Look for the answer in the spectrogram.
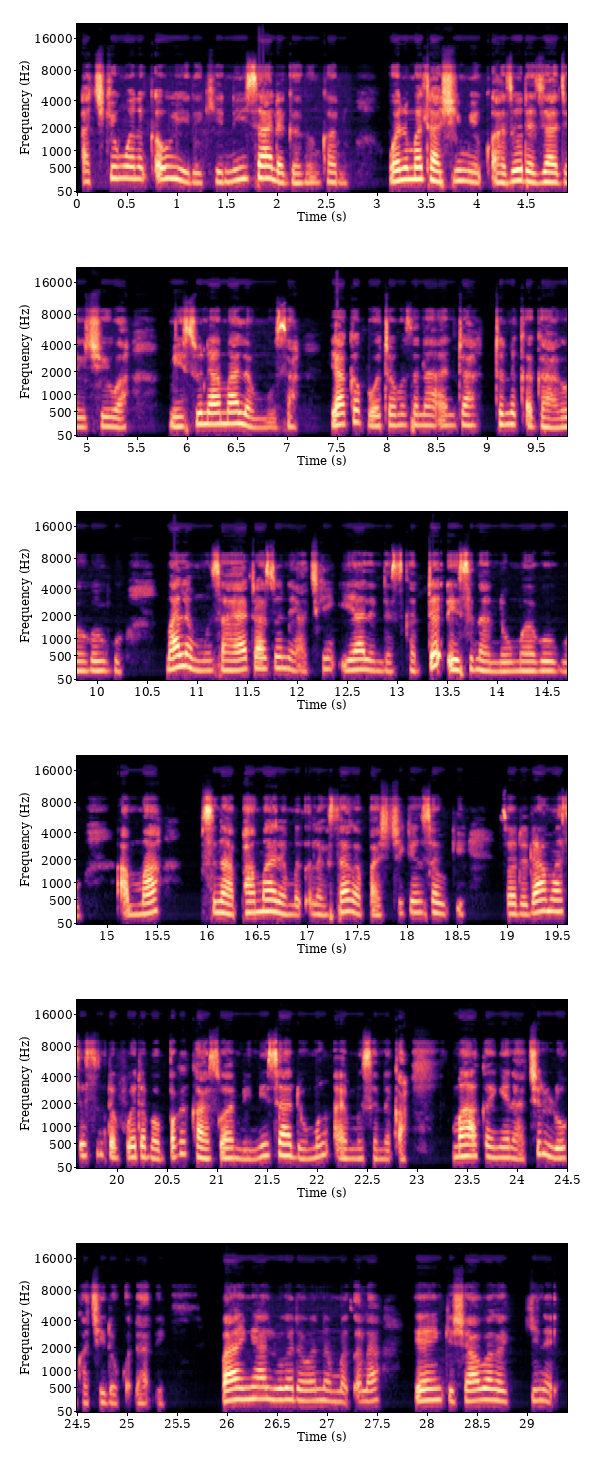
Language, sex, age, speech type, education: Hausa, female, 15-29, spontaneous, primary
